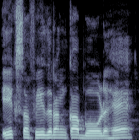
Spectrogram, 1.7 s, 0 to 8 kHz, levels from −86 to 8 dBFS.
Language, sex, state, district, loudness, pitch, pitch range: Hindi, male, Uttar Pradesh, Shamli, -15 LUFS, 160 Hz, 145-165 Hz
